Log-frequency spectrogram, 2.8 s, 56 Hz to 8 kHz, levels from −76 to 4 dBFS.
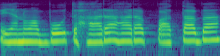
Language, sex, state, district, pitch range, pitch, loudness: Bhojpuri, female, Bihar, Muzaffarpur, 205-220 Hz, 215 Hz, -13 LUFS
